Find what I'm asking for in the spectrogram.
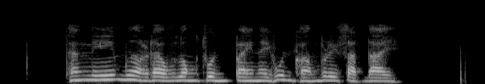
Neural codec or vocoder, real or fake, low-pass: none; real; 7.2 kHz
